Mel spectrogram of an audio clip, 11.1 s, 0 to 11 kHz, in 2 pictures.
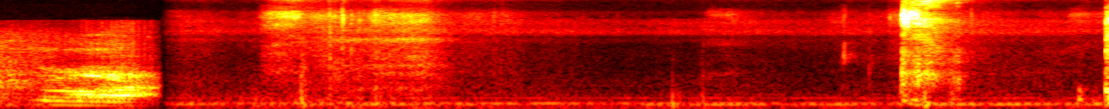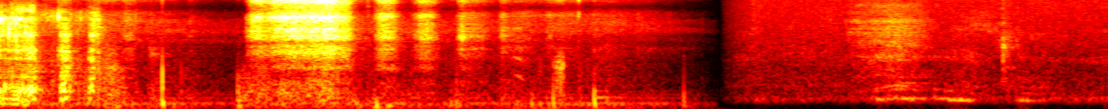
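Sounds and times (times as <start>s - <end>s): low steady hum: 0.8s - 9.2s.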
